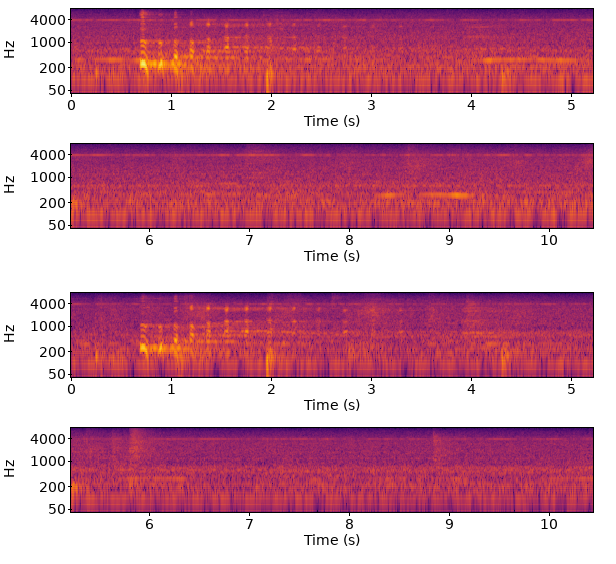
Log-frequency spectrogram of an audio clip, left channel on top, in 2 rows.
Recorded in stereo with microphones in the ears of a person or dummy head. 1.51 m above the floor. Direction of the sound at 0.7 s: 20° left (ahead or behind).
